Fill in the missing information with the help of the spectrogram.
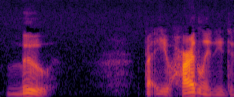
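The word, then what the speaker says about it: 木: In Mandarin, it is pronounced mu.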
